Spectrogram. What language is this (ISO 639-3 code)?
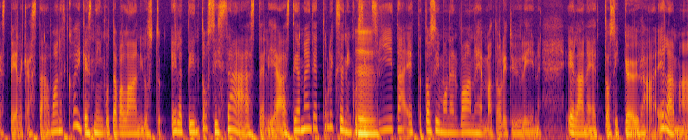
fin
